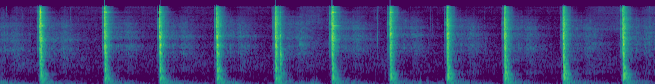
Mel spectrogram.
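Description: Steady hammering of a long metal spike into a wooden beam with the back of a hatchet: a run of about ten sharp metallic clangs, nearly two a second, each with a short ring.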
